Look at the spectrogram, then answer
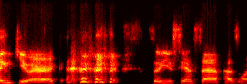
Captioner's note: laughs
